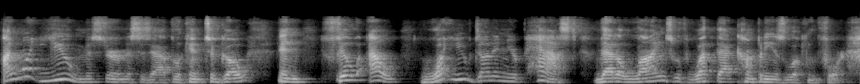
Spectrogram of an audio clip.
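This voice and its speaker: A man with a fairly high voice speaks with lively intonation and a somewhat breathy quality. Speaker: executive recruiter. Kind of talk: interview. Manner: fast.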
